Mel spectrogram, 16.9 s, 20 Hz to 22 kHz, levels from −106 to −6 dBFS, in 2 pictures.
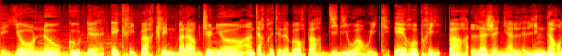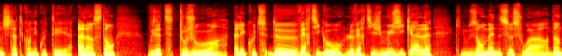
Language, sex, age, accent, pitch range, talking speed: French, male, 30-49, French, 95-130 Hz, 140 wpm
